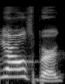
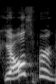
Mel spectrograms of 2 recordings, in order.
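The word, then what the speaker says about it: Jarlsberg: here and it's delicious y'allsberg cheese no not yarlsberg yalzberg is what you make with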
